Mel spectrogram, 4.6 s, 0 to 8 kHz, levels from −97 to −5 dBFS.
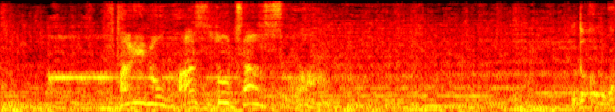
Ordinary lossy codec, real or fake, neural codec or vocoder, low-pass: none; fake; codec, 16 kHz, 8 kbps, FreqCodec, smaller model; 7.2 kHz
